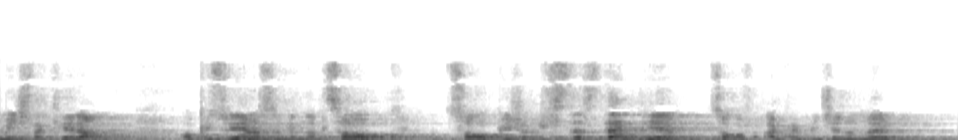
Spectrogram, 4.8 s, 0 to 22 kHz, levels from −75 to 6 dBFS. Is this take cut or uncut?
cut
